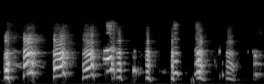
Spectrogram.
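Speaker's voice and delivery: laughing hard at the story; high burst of laughter. Real, not acted. Se ríe de la historia. (carcajada aguda)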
